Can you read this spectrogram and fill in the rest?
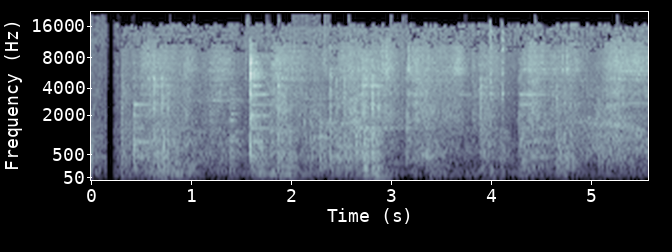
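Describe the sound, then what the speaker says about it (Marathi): Flattened rice (poha) dry-roasted in a pan without oil, a fairly quiet run of repeated spatula scrapes and light metallic clinks against the pan in an uneven stirring rhythm. "आता आपण यामध्ये पोहे भाजून घेऊयात"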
